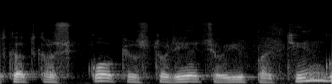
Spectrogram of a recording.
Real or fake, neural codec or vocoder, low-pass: real; none; 7.2 kHz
